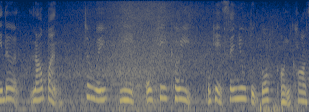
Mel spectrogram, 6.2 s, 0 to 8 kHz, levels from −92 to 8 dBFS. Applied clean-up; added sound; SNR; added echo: none; Car passing by / Truck; 16 dB; none.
